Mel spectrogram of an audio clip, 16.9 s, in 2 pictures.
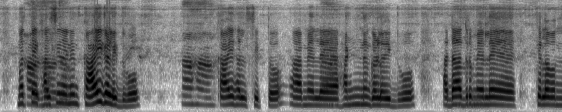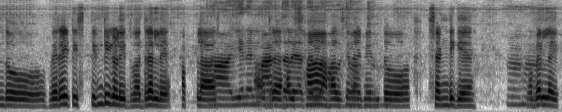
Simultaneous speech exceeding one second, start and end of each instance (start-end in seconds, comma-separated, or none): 12.3-14.3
